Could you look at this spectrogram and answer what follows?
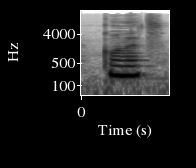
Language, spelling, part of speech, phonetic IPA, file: Czech, konec, noun, [ˈkonɛt͡s], Cs-konec.ogg
- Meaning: 1. end (extreme part) 2. end (purpose)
